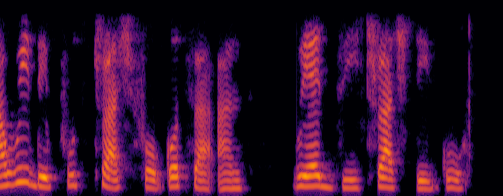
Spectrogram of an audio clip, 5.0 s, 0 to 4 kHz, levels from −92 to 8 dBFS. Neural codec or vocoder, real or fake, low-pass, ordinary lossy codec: none; real; 3.6 kHz; none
